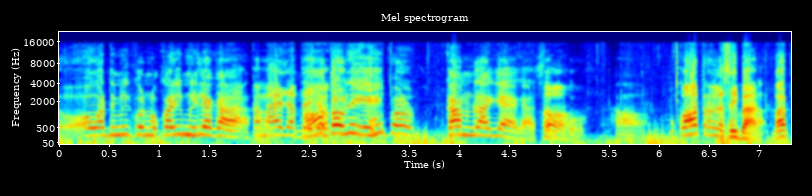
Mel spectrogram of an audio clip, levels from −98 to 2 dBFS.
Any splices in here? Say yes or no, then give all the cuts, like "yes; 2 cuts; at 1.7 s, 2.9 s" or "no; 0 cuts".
yes; 1 cut; at 2.2 s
